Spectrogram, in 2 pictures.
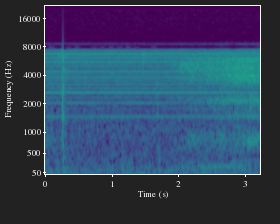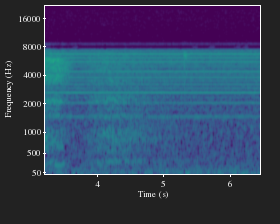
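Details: Light, soft hissy snoring breaths during sleep over a faint steady room hum; snoring.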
